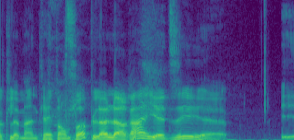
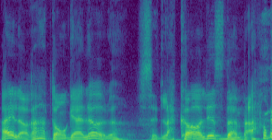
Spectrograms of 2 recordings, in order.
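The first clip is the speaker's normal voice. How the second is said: ordinary talk, nothing marked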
